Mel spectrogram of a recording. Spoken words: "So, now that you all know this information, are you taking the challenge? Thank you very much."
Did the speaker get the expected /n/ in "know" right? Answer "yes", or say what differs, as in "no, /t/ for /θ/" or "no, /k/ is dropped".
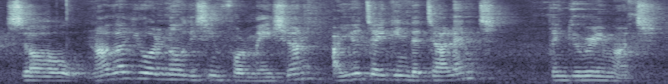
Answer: yes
